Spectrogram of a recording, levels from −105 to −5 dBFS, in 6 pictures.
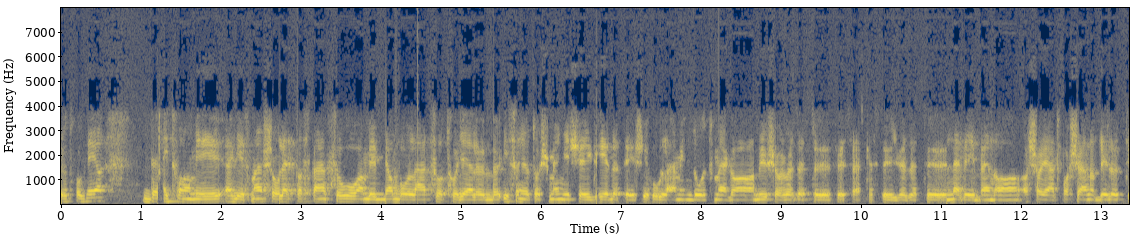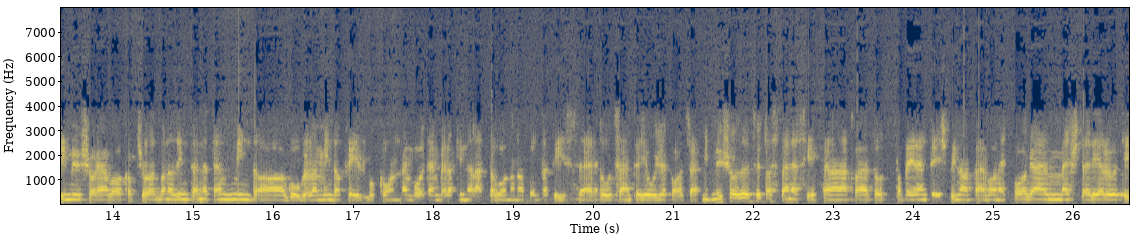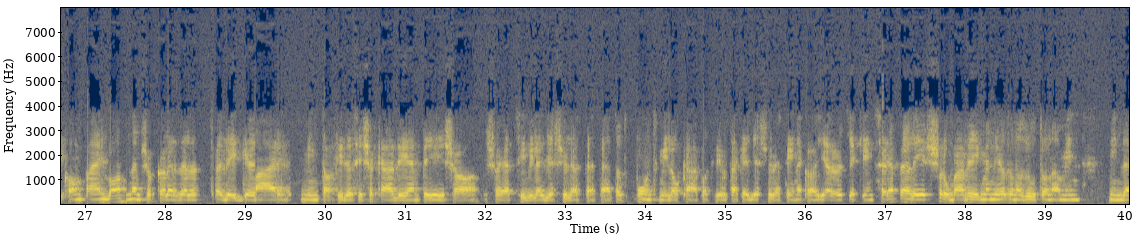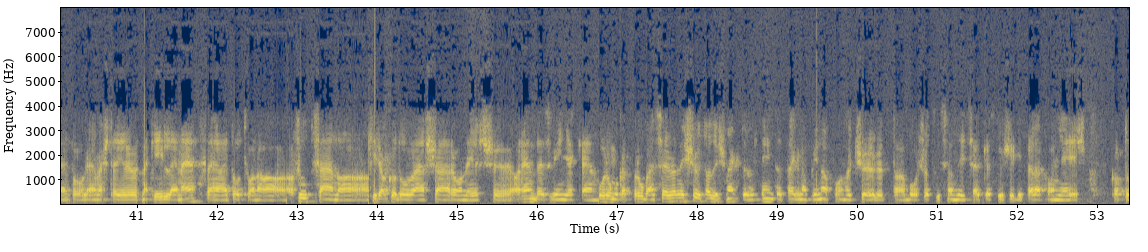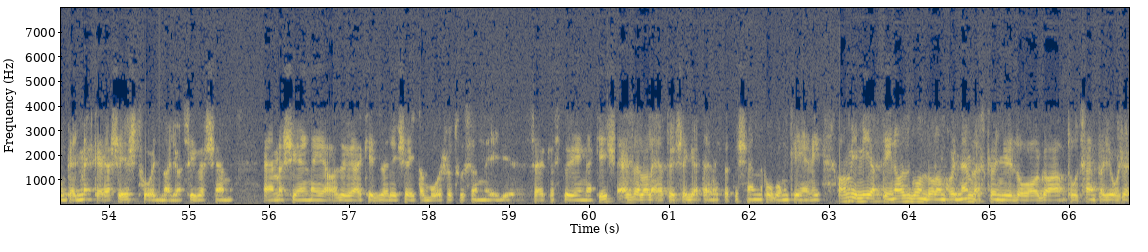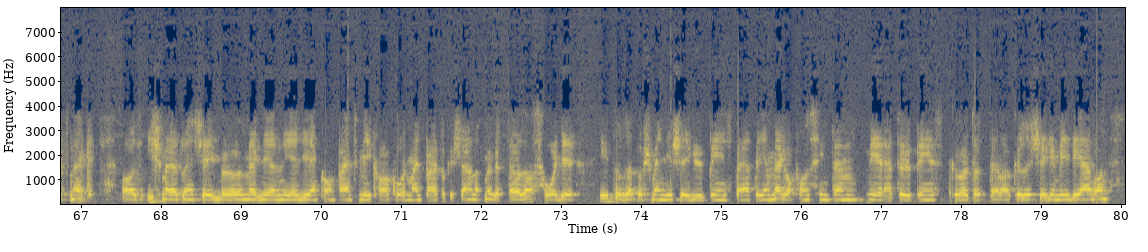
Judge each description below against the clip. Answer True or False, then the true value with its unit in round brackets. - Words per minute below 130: False (150 wpm)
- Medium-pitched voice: True (145 Hz)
